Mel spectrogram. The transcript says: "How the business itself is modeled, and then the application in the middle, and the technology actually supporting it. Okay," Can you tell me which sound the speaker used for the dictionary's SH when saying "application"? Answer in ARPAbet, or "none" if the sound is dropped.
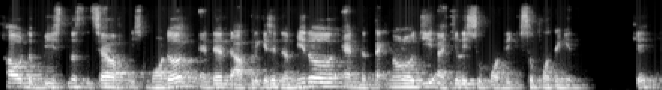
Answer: S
